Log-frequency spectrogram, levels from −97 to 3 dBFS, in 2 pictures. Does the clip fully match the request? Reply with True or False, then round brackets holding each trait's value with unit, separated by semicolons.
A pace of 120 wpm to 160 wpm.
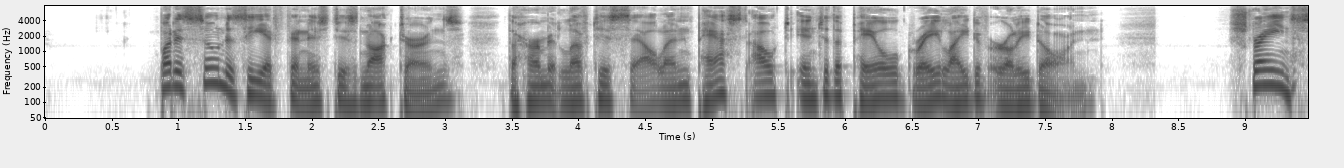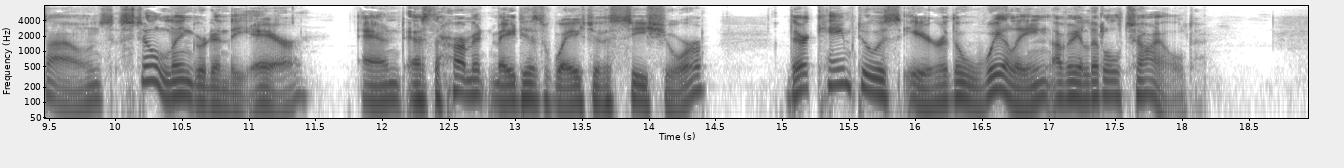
False (170 wpm)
